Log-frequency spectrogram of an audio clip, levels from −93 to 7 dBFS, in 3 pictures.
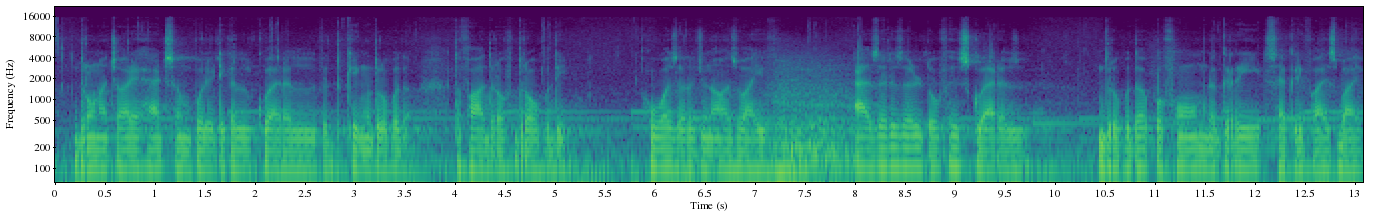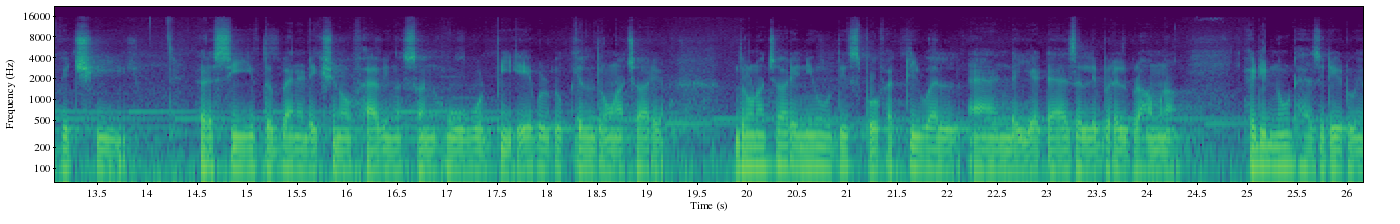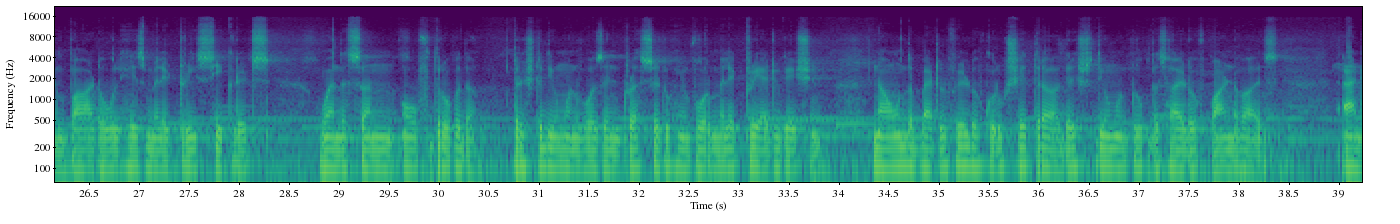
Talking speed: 140 wpm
